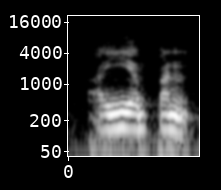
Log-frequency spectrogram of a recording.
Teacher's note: ஐ சொல்லி முடிக்கறதுக்கு முன்னாடியே யா வந்து என்ட்ரி போட்டுறார். அப்ப ஐய உடைய உச்சரிப்பு குறைந்து இரண்டு மாத்திரையிலிருந்து அரை மாத்திரை குறைந்து ஒன்றரை மாத்திரையாக குறைந்து ஒழிக்கக்கூடிய இதைதான் நம்ம ஐகார குறுக்கம் என்று சொல்கிறோம்.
